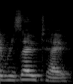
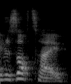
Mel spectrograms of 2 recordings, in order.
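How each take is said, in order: First: "risotto" with a long OH in the middle; American pronunciation. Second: "risotto" with a short O in the middle; British pronunciation. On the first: Streamer showing how they say it, American pronunciation. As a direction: say "risotto" as ri-ZOH-toh. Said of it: "They say risotto". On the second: Streamer showing how we say it, British pronunciation. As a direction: say "risotto" as ri-ZOT-oh. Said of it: "We say risotto". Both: Shown as a demonstration.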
